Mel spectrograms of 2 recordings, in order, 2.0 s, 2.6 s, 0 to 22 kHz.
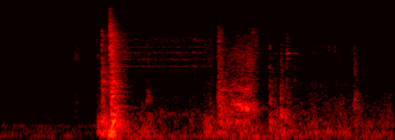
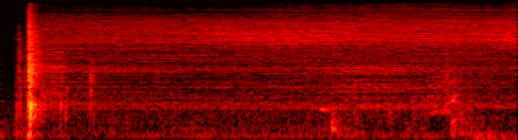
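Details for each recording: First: Van Hool T812 Alizee 2 bus pneumatic door, final test after rebuilding the Bosch 0 481 500 007 valve, closed by remote: sharp air release and door thump, then quiet with no hiss; the door previously hissed when open, now works without leaks. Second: Van Hool T812 Alizee 2 bus pneumatic door valve Bosch 0 481 500 007, reassembled after cleaning seals: sharp pneumatic pop then steady high hiss as air leaks with door closed; leak source suspected in valve plugs.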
